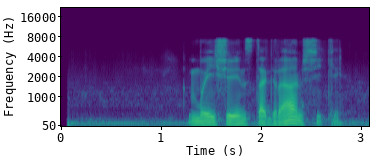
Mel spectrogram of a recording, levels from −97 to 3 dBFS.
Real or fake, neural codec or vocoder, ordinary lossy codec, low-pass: fake; codec, 16 kHz, 4 kbps, X-Codec, HuBERT features, trained on LibriSpeech; none; 7.2 kHz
